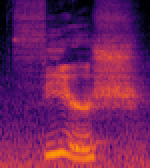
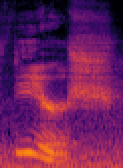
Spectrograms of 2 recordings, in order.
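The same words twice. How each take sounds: Both takes have the same delivery.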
